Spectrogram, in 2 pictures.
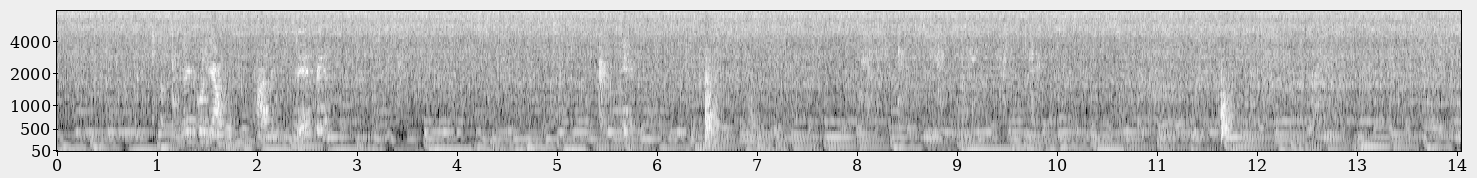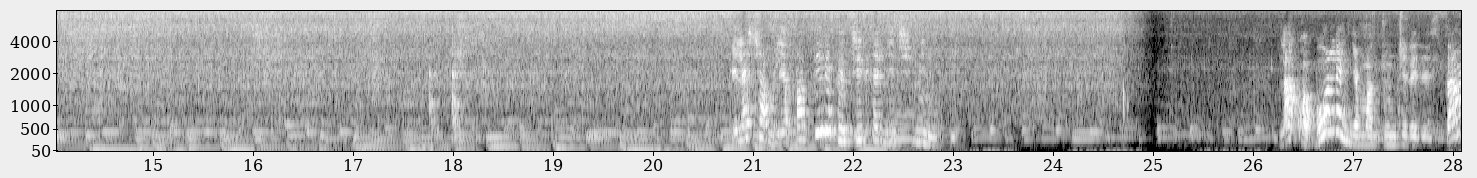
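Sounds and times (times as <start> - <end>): tomatoes and garlic sizzling in oil: 0.0 - 28.0
spatula knocking against pan: 6.4 - 7.0.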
